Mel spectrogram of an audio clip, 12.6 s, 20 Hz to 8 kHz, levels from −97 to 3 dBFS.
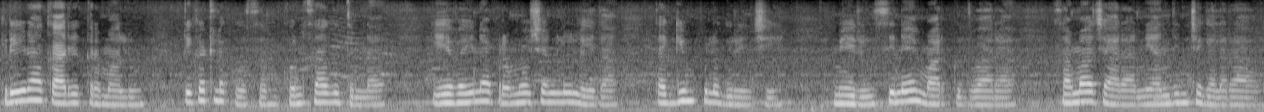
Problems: constant background noise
